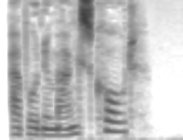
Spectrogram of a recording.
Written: abonnementskort

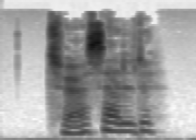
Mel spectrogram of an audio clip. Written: tørsalte

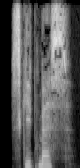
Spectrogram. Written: skidtmads

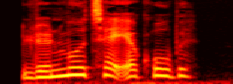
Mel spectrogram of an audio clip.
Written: lønmodtagergruppe

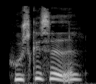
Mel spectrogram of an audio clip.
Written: Huskeseddel

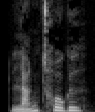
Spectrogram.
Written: langtrukken

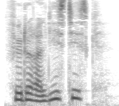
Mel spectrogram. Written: føderalistisk

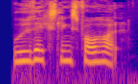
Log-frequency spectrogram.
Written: UDVEKSLINGSFORHOLD

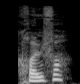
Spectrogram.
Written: krolfer

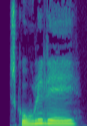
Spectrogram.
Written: skolelæge

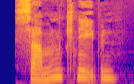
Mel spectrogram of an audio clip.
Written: sammenkneben

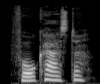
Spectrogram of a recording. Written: forecaster

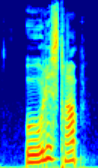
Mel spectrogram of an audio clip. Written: ålestram

